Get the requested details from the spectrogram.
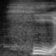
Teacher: i say he we don't say e right we say he i'm already in the e position when i start that that voiceless sound so it's like a voiceless e plus the voice e he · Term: voiceless vowel consonant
